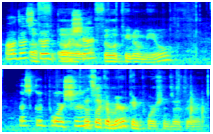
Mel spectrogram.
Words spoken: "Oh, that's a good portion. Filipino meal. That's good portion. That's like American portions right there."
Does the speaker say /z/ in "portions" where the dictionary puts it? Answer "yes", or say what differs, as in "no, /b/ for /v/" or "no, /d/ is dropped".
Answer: yes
